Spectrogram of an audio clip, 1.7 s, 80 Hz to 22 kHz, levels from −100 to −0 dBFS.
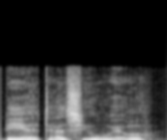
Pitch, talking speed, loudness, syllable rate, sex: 120 Hz, 180 wpm, -15 LUFS, 3.3 syllables/s, male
